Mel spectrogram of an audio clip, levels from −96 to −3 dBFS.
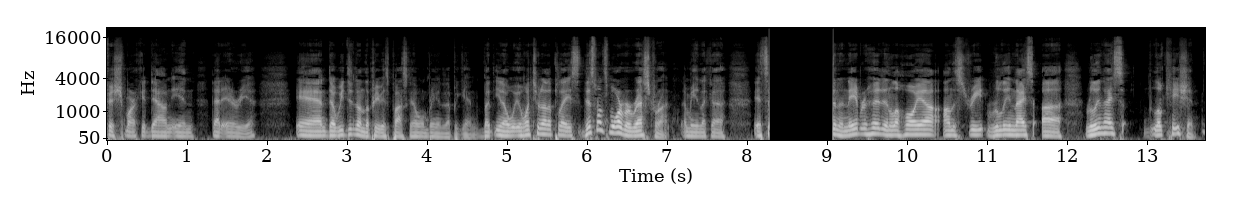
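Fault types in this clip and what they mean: rebuffering stall: the player used up its downloaded audio and paused until more data arrived. The speech cuts to silence after "mean like a it's" at 8.27 s, then resumes exactly where it stopped with "in a neighborhood in" at 9.07 s. No speech is lost, but about 0.8 s is added.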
